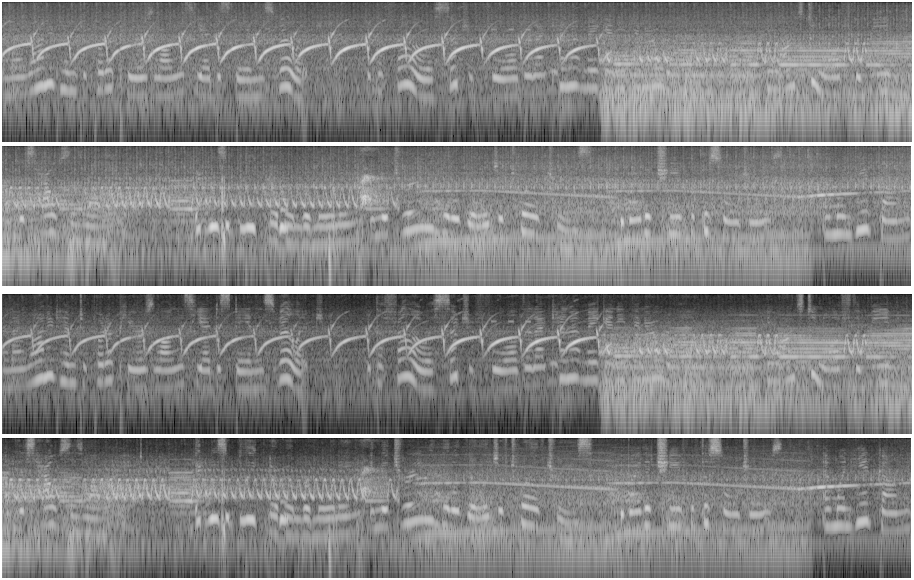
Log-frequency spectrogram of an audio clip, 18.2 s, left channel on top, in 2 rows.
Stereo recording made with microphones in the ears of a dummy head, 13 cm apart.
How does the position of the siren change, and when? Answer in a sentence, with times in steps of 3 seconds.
In this clip you hear the siren on the left from 0 s, in the centre from 3 s and on the right from 6 s.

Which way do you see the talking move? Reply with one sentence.
In this clip you hear the talking stay put.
